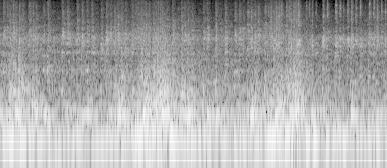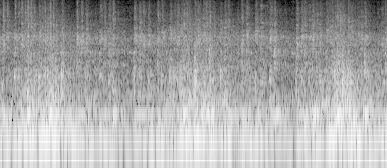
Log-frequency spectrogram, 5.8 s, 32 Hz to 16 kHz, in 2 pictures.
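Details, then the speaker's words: 2019 Roush Stage 3 Mustang V8, first start since blowing the engine: surges and hunts unevenly, staying lit only with throttle held; camshaft position sensor codes, seemingly circuit codes; cam position sensor fault, won't idle. "it's not quite running on its own i was having to give it a little bit of throttle to keep it running we have a couple of codes for cam shaft position sensors etc"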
